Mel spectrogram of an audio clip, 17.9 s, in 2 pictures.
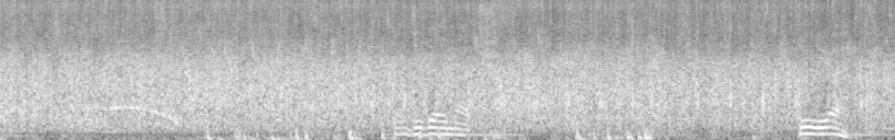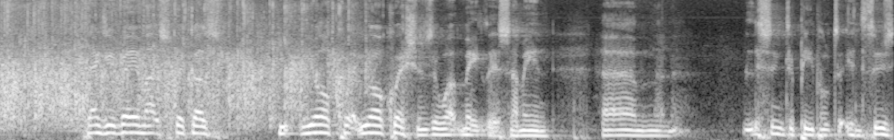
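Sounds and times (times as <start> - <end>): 
audience applause: 0.0 - 13.2
speech: 4.2 - 5.1, 8.0 - 8.6, 9.8 - 17.8.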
